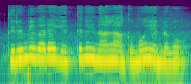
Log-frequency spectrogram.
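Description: A woman's voice: on the high side, fairly quick, warm tone, slight background noise, close to an everyday voice. Kamali, a woman voicing a cheerful young wife. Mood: coaxing. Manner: coaxing, questioning. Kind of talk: storybook reading.

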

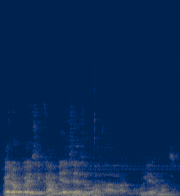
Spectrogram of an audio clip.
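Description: A young man talks through dating troubles in loose, slangy banter, his pitch sitting right in the middle. He makes his points with examples. The sound is roomy, picked up from some distance off the mic. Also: lively intonation, a little fast, narrow, tinny audio. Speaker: podcast co-host. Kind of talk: casual chat.

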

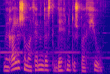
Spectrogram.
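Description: A woman narrating a fairy tale in a calm, measured storytelling manner. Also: lowish voice, soft background music.

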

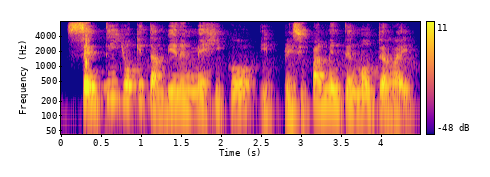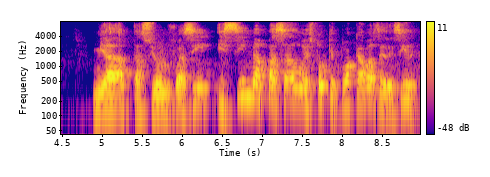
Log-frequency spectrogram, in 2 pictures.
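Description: Panamanian-born man, mellow, echoey room. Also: fairly high pitch, lively intonation, moderate pace. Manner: reflective, digressive, laughs often. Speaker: sports commentator guest. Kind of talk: casual interview chat. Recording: dull lo-fi sound in an echoey room.

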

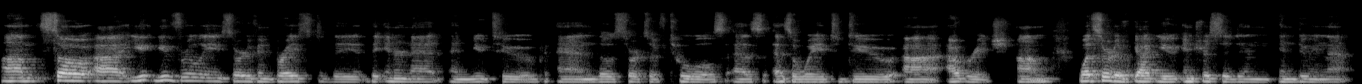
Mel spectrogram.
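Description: Flat-voiced male YouTube host, roomy. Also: medium pitch, measured pace, creaky, few pauses. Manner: casual, filler-heavy questions. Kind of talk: interviewing a guest on a video call. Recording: roomy echo.

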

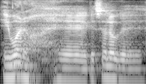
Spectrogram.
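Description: A man's voice: mid-range voice, level tone, measured pace, close to an everyday voice. A man with an Argentine accent playing an incredulous male patient in a comic sketch, blunt and full of questions. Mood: wary.

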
